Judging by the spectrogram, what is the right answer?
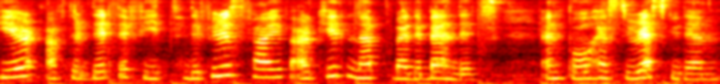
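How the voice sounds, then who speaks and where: Music plays in the background as a woman speaks at a moderate pace. Her voice is fairly high, with ordinary pitch variation. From Italy. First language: Italian. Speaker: YouTuber and VTuber reviewer. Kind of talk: scripted review narration. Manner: quiet, not loud. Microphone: poor audio quality.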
